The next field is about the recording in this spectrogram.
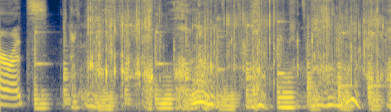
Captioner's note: crunch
